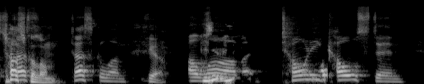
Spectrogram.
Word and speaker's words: Tusculum: Is it No, it's Tusculum.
